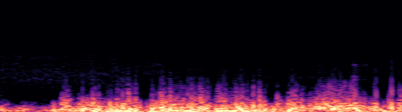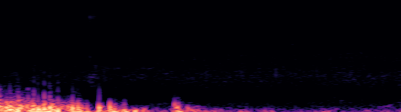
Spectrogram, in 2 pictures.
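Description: Wind buffeting the microphone: a loud, gusty low rumble that is strongest for the first few seconds, then eases off.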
